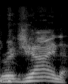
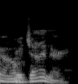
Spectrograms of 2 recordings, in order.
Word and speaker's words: Regina: Regina, I can't, I'm gonna get in trouble.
